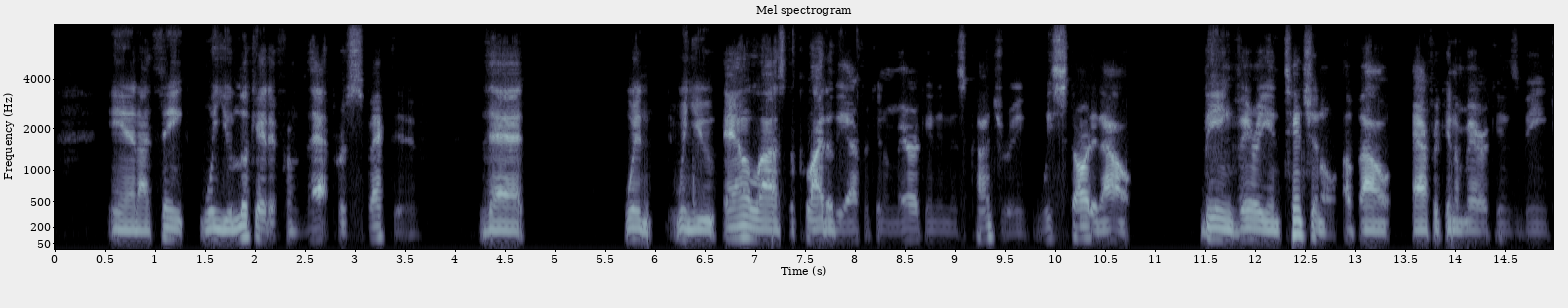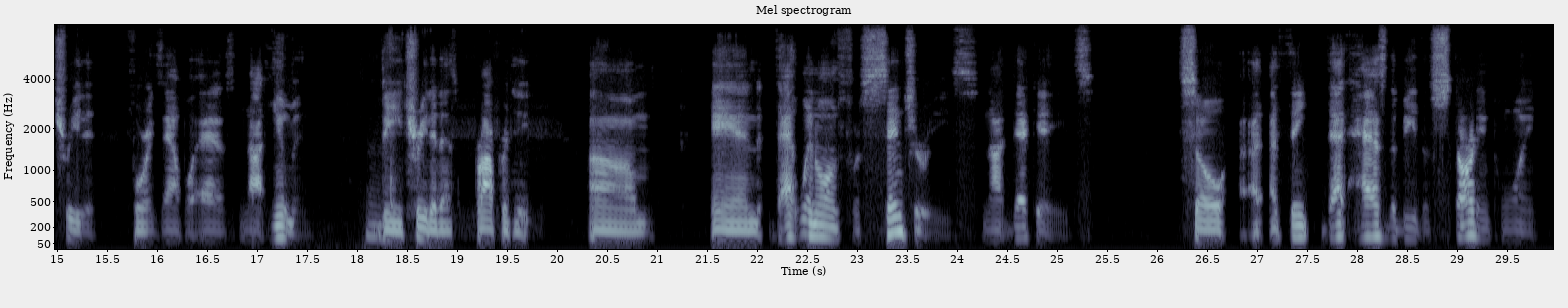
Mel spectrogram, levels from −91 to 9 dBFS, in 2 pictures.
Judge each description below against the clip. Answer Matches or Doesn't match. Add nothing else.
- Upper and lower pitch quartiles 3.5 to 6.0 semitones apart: Matches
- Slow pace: Matches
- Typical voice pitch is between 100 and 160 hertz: Doesn't match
